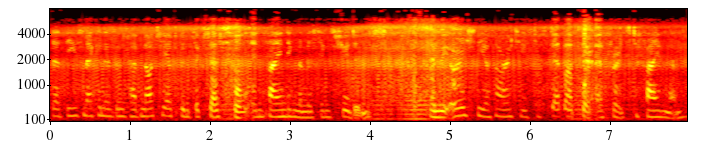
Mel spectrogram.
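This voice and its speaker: A woman's voice: lowish voice, steady tone, brisk. A woman delivering a formal press statement as an official spokesperson. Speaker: human rights office spokesperson. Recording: very noisy humming shortwave broadcast.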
